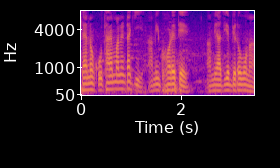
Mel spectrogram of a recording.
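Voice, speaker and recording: Doing a cartoonish character voice, a woman speaks at a medium pitch with fairly even intonation over clear background noise. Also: moderate pace. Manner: indignant, complaining.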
